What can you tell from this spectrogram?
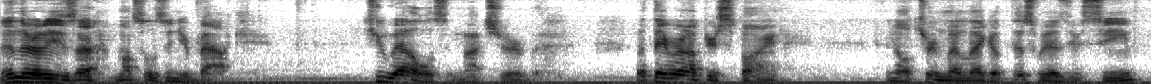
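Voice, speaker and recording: A man's fairly low voice at a moderate pace, with lively intonation, big swings in loudness, long, frequent pauses and audible room echo. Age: 60s. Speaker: fitness channel host. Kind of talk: exercise tutorial.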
